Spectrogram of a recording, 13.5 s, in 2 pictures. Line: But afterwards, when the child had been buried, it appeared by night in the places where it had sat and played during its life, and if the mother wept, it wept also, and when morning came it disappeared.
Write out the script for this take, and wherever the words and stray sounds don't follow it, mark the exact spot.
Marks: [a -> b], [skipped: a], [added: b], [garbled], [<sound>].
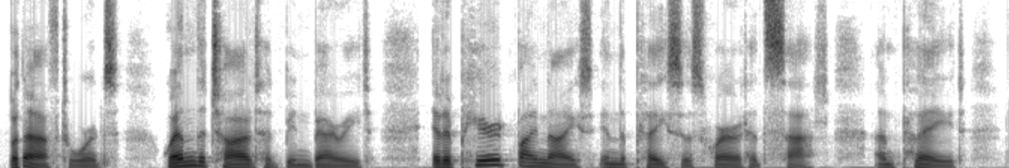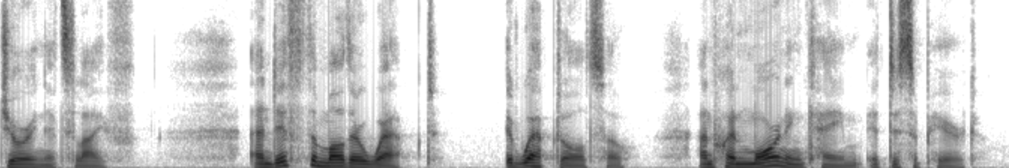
But afterwards, when the child had been buried, it appeared by night in the places where it had sat and played during its life, and if the mother wept, it wept also, and when morning came it disappeared.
